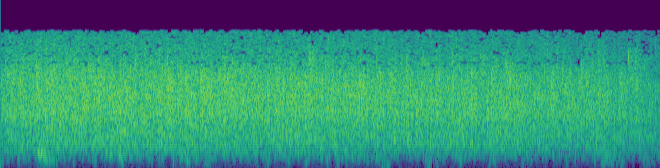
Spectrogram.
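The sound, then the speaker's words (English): A large crowd applauds steadily after a speech, a dense, loud wash of many hands clapping that holds evenly for about thirteen seconds before easing slightly at the end, with no voices. “That applause was for your speech, not for me walking up on the stage.”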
